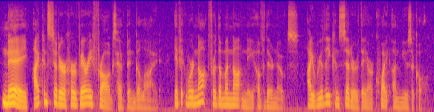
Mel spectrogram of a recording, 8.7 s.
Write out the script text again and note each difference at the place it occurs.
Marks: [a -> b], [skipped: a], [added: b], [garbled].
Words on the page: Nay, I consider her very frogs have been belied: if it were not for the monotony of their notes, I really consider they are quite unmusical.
Nay, I consider her very frogs have been belied: if it were not for the monotony of their notes, I really consider they are quite unmusical.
